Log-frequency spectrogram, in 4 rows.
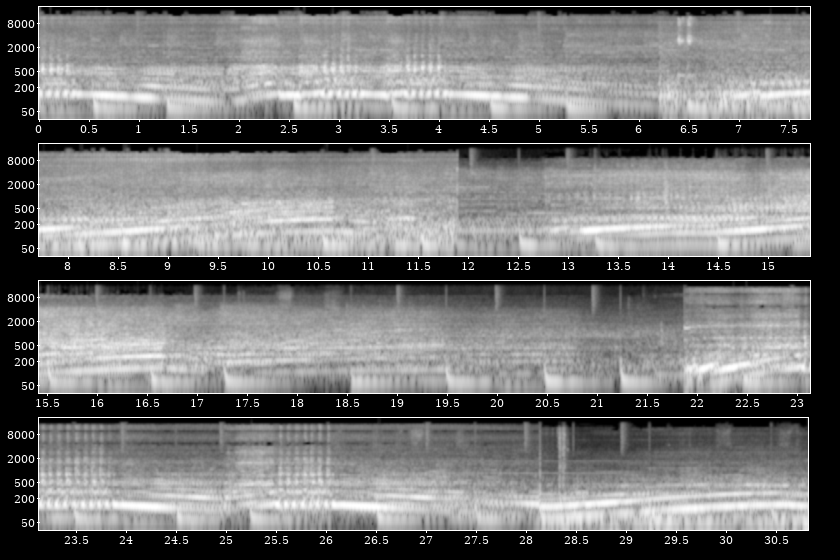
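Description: Toyota Fortuner's ECU-tuned 2.4 L 2GD four-cylinder turbodiesel revved again and again, its pitch rising and falling every couple of seconds, with music playing along.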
